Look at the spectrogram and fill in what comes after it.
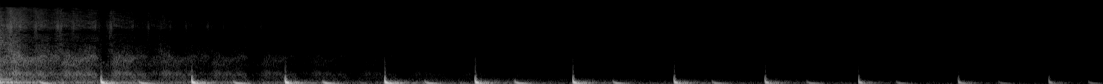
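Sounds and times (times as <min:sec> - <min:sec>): death metal music: 0:00.0 - 0:01.3
heartbeat thumps: 0:00.0 - 0:11.0.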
